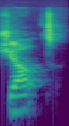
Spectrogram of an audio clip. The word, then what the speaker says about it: JWT: doing that off uh jot um so JWT is Json web token it is pronounced jot um and that is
